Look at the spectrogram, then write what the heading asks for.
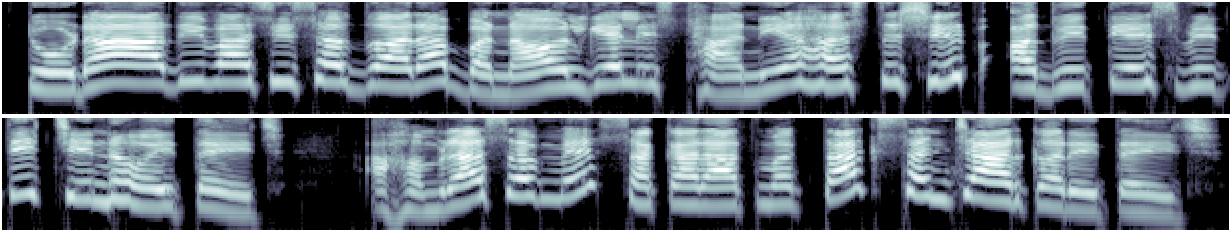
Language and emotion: Maithili, happy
